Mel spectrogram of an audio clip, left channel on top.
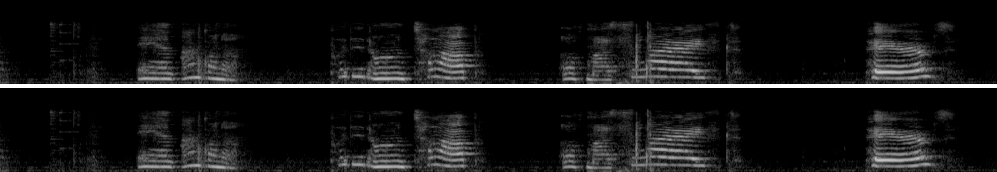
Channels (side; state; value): both; identical; correlation 1.00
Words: And I'm gonna put it on top of my sliced pears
